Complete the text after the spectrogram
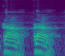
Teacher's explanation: तो आप क्या होगा? आपकी जीभ ऊपर जाएगी और ऊपर से तालु से टकराकर अचानक से नीचे गिर जाएगी। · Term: उत्क्षिप्त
